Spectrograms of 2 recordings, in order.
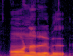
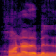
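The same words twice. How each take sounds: First: অনারেবল starting straight on the vowel, "onarebel"; lower-pitched teaching demo of অনারেবল without H; silent H. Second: অনারেবল with an H pronounced at the front, "honarebel"; অনারেবল as a counter-example, opening with H; wrongly sounded H. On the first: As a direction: leave the H out of অনারেবল. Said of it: "ভাওয়েলের উচ্চারণ হচ্ছে". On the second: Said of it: "নয়". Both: Shown as a demonstration.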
